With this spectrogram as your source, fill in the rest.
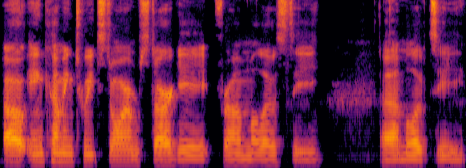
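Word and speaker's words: Mallozzi: tweet storm Stargate from Malozzi. Malozzi. I'm saying his name wrong. I should know how to say that Italian name. Malazzi. It's probably Malazzi because usually two Z's is a TS sound.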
